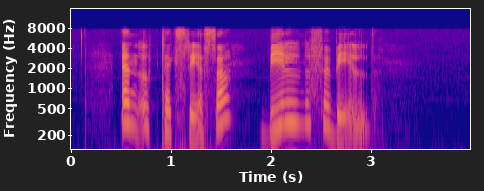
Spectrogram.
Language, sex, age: Swedish, female, 20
